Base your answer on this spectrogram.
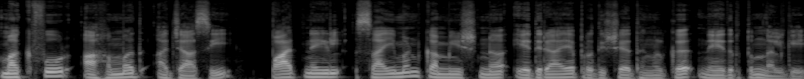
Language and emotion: Malayalam, neutral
